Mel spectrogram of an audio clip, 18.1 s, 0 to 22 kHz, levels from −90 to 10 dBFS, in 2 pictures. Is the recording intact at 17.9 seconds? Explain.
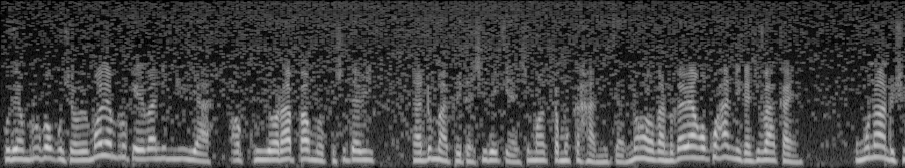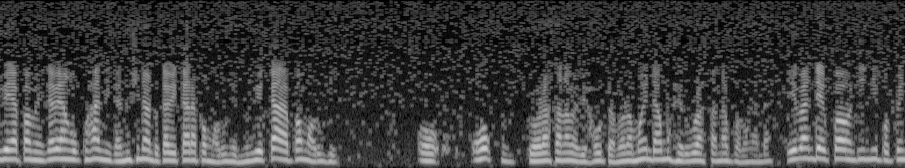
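No. At 17.9 seconds the speech is still affected by overdone noise removal, which runs through the whole clip. A noise reduction setting that is too strong pushes frequency bands near the noise level far down or off. The background drops and breaks up into twinkling specks.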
